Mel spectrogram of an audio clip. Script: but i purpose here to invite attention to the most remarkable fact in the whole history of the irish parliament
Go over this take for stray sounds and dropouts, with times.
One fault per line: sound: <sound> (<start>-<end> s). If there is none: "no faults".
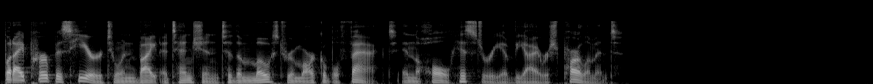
no faults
